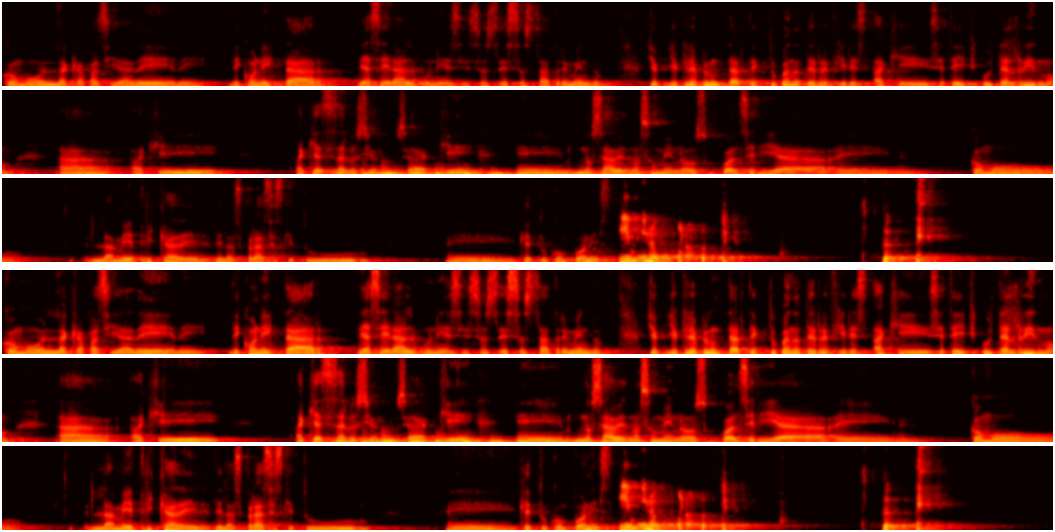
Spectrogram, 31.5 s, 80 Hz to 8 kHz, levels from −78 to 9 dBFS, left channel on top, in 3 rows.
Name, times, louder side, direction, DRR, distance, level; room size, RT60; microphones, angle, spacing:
voice 1, 0.0-3.2 3.6-12.7 13.5-15.4 15.6-19.7 20.2-21.2 21.8-24.7 25.5-27.1, right 2 dB, 30° right, 14 dB, 0.8 m, -27 dB
sound 1, 14.1-19.2, right 2 dB, 90° right, 0.9 m, -21 dB
voice 2, 27.2-28.1 29.8-30.3, equal, 5° right, 5 dB, 2.1 m, -22 dB
28.5 x 17.0 x 7.8 m, 1.4 s
head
